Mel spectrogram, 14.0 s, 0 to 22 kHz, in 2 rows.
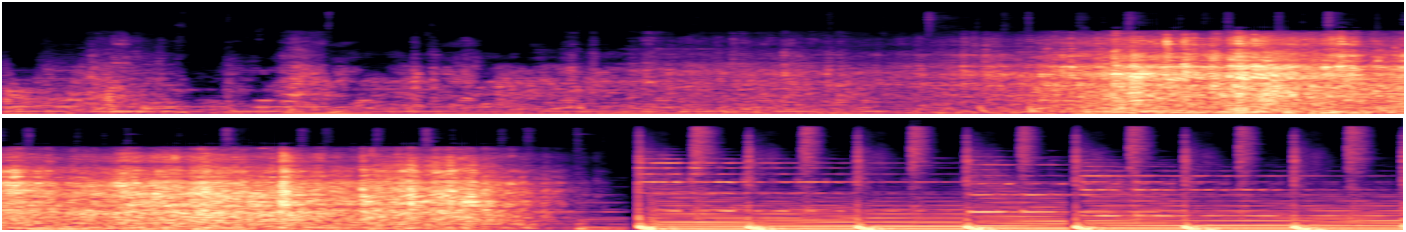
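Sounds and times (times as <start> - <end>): heavy machinery running: 0.0 - 10.1.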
